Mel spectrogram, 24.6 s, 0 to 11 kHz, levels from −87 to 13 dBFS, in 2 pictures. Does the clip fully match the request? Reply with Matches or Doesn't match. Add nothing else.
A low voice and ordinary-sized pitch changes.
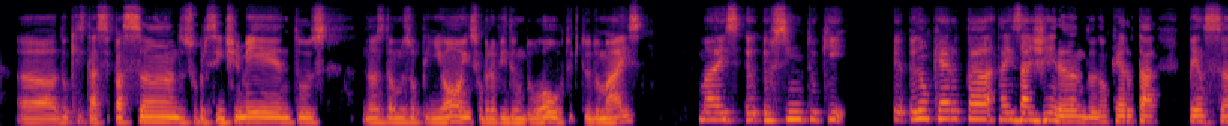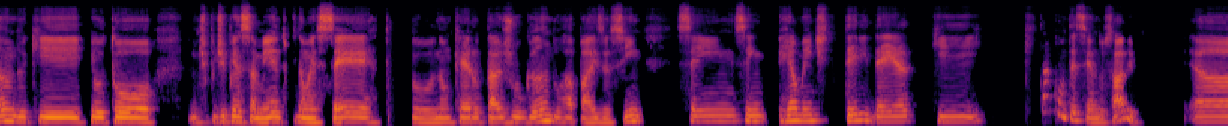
Matches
